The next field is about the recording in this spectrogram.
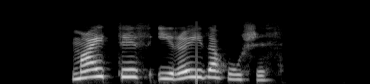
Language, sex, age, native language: Icelandic, female, 10, Icelandic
